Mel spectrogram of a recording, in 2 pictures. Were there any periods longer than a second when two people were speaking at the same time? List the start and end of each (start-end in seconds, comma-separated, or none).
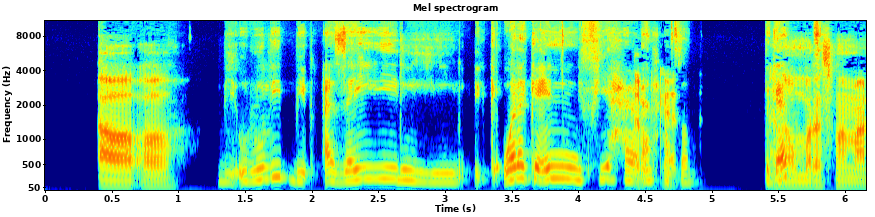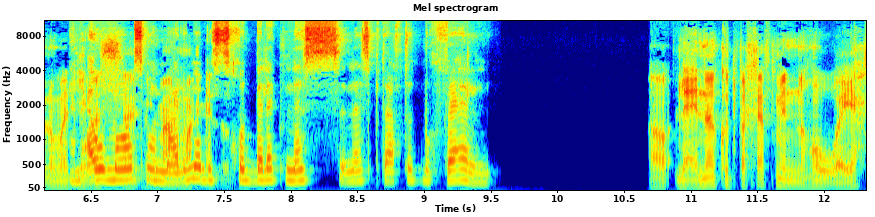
6.3-7.6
